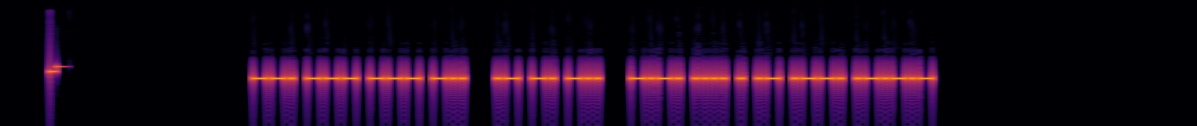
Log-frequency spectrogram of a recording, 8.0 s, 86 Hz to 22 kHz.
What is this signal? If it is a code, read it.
Morse code, heard as a keyed tone, about 40 wpm, 700 Hz. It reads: GOOD AND CHEAP.
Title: Sentences from Top 1200 Words 40wpm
